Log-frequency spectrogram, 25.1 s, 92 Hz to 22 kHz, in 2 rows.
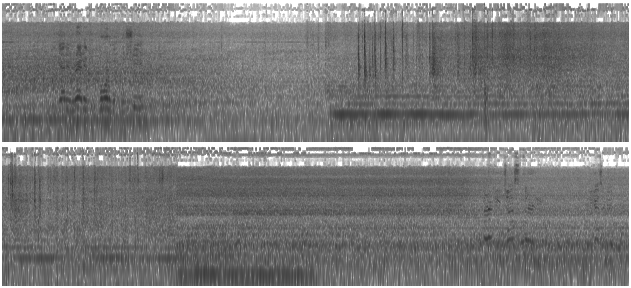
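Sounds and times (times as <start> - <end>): machine engine running: 0.0 - 25.0
scraping and rattling: 4.3 - 18.2.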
